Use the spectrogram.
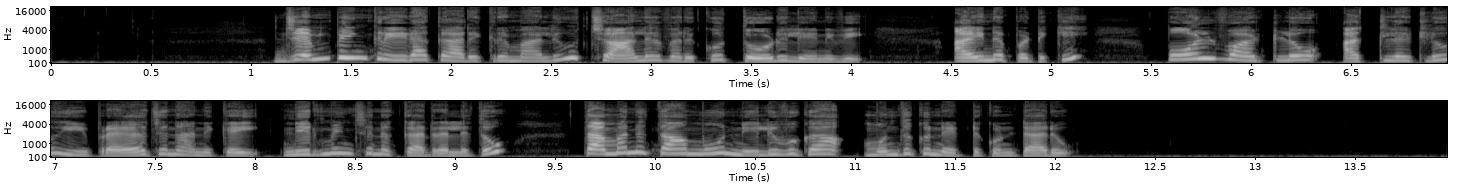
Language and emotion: Telugu, neutral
